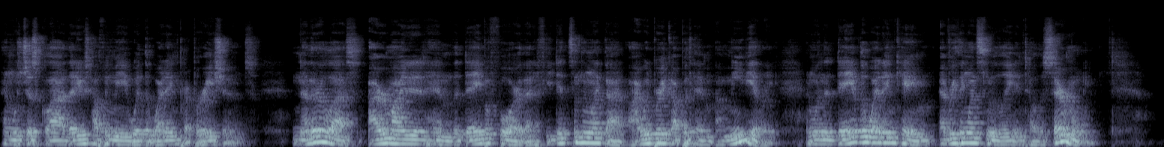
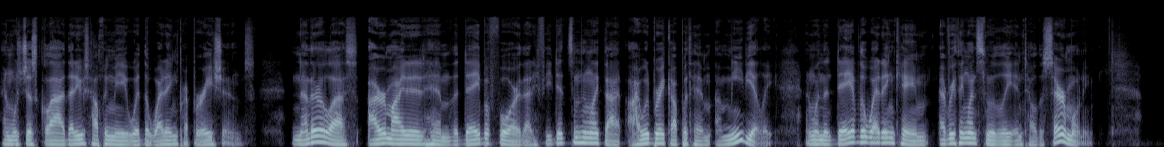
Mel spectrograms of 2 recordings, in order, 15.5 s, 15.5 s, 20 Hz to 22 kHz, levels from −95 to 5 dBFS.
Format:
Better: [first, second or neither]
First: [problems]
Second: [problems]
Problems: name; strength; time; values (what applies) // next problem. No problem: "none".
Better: second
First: room echo; noticeable; dies away in 0.4 s // off-mic speech; far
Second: none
